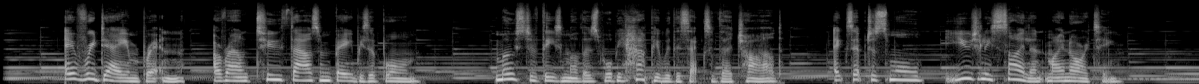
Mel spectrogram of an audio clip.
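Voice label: narration documentary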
